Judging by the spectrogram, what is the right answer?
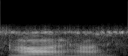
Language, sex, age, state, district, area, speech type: Assamese, male, 60+, Assam, Golaghat, rural, conversation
